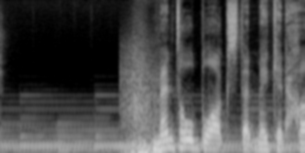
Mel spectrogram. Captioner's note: screen swishes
